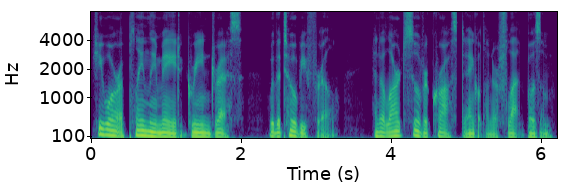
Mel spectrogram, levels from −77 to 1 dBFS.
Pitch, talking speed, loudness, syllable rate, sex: 95 Hz, 200 wpm, -18 LUFS, 5.0 syllables/s, male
